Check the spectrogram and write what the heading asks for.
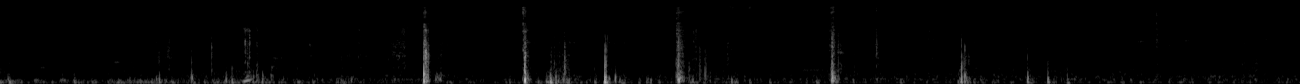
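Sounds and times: soil crumbling: 0:01.6 - 0:07.6, 0:08.2 - 0:10.7
hoe chopping into hard earth: 0:04.2 - 0:04.5, 0:05.2 - 0:07.3.

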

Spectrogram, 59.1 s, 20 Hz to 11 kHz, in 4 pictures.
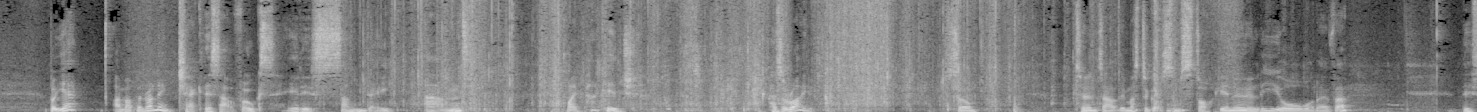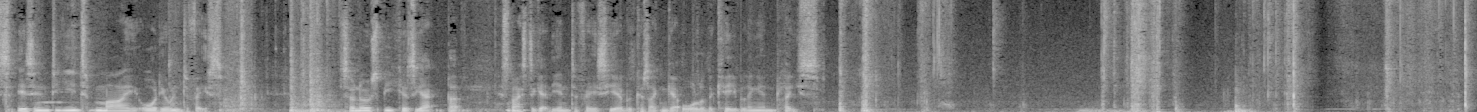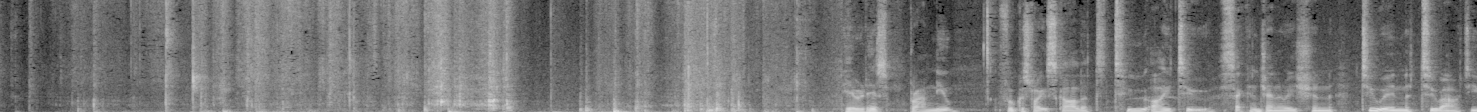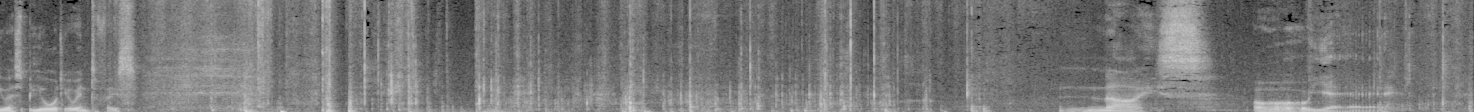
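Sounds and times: plastic wrapping crinkling: 0:03.1 - 0:12.5, 0:27.3 - 0:34.8, 0:46.7 - 0:54.6
cardboard box being handled: 0:48.2 - 0:54.4.

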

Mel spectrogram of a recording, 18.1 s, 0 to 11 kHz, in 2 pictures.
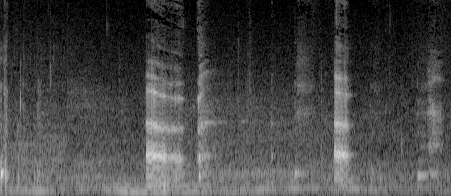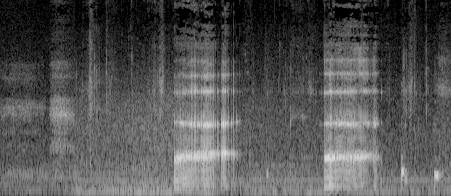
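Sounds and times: woman burping: 0:02.9 - 0:04.3, 0:12.5 - 0:13.9, 0:15.5 - 0:17.9.

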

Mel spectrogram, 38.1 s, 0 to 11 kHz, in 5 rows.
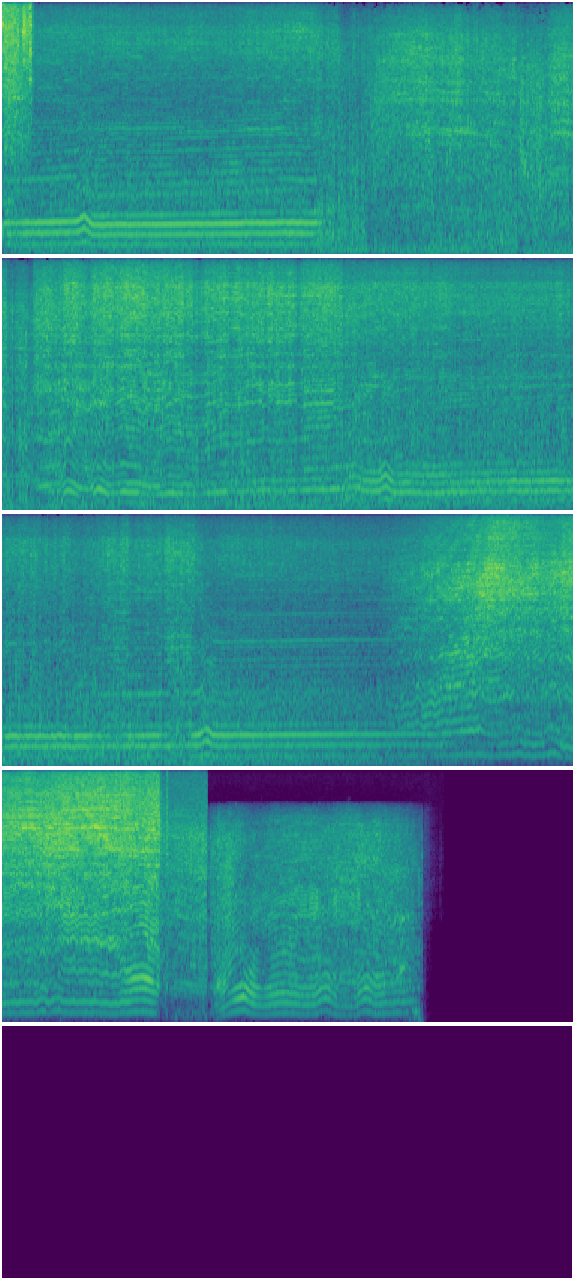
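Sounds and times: motorcycle engine revving: 0:00.0 - 0:28.5.

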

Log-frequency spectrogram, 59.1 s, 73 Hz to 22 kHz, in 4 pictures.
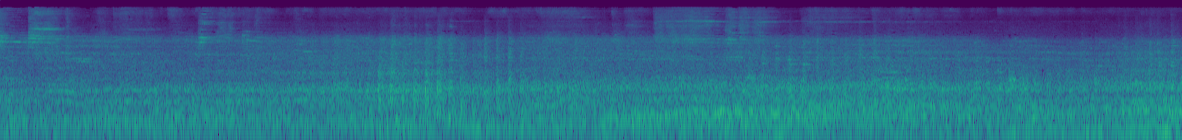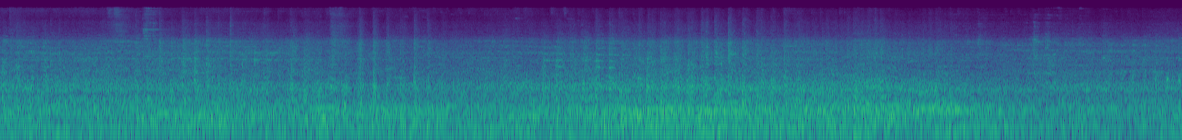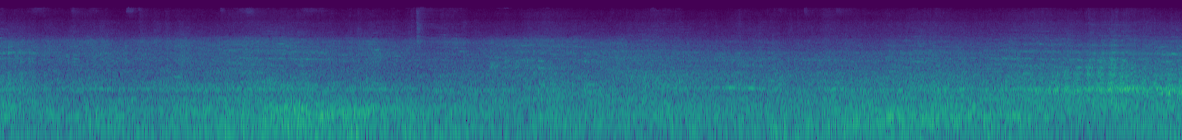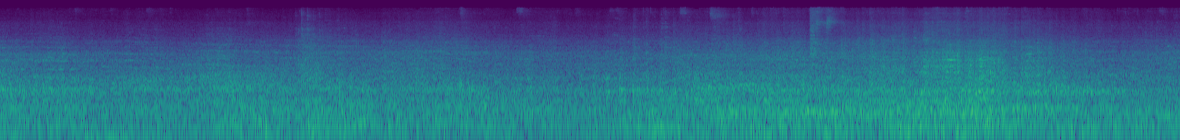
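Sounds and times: rumble of wheels on rail: 0:00.0 - 0:59.0
wheels clacking over rail joints: 0:04.0 - 0:07.8, 0:51.8 - 0:59.0.

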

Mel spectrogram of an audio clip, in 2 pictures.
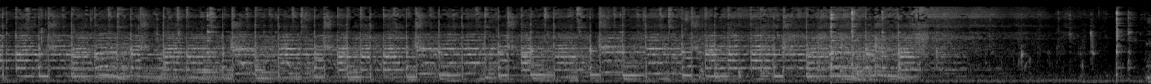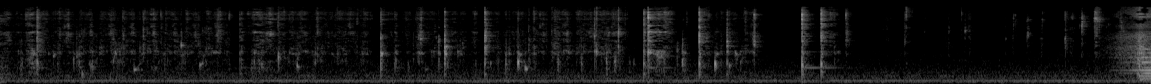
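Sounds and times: metal spoon clinking in ceramic bowl: 0:02.0 - 0:02.4, 0:19.5 - 0:20.1.

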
